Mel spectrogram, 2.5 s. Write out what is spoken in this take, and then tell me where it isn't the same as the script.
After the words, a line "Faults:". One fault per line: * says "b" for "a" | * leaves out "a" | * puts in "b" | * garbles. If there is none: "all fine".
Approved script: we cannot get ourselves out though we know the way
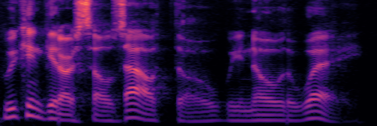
we can get ourselves out though we know the way
Faults:
* says "can" for "cannot"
